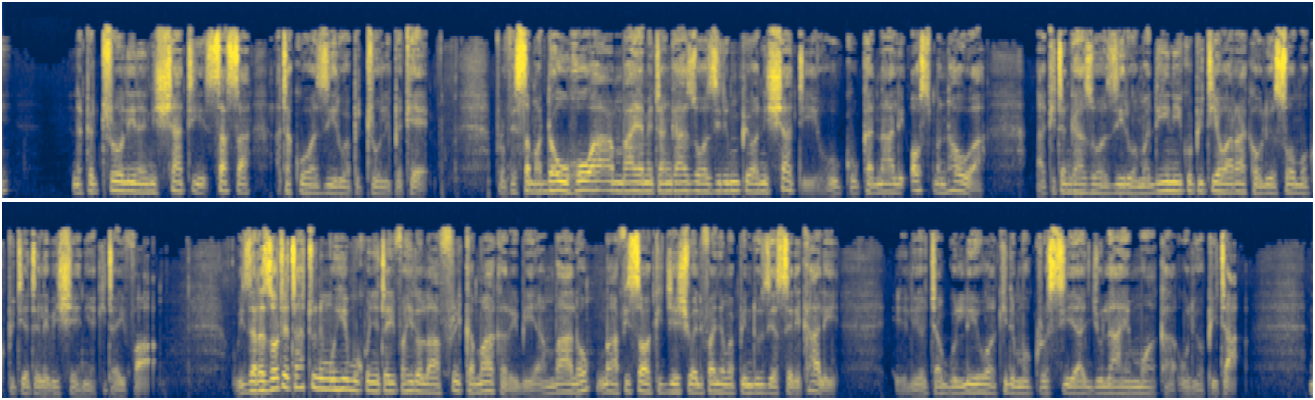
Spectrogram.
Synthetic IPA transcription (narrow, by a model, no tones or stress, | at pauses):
napɛtɾɔlinaniʃatisasaatakuwawaziɾiwapɛtɾɔlipɛkɛː | pɾɔfɛsamaɗɔuɦɔaːmbajɛamɛtaŋɡazwawaziɾim̩pjawaniʃatḭhukukanaliʔɔsmanɦaa̰ | akitaŋɡazawaziɾiwamaɗinikupitiawhaɾakauliɔsɔmwaku̥pitiatɛlɛviʃɛnija̰ki̥ta̰ḭfa̰ | wizaɾazɔtɛtatunimuhimukwɛɲɛtaifahilɔlaːfɾikamaɣaɾḭɓḭa̰mbalɔmaːfisawakiʄɛʃiwalifaɲamapinduzijasɛɾikalḭ | ḭlḭjɔt͡ʃaɠuliwakiɗɛmɔkɾasiaʄulaimwaka̰ʔuliɔpita̰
